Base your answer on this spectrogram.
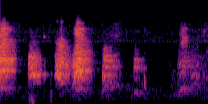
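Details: English Bulldogs at the Old Red English Bulldogs Kennel barking in a quick burst of about six gruff, broadband barks, closely spaced and then trailing off, followed after a pause by one softer bark.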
